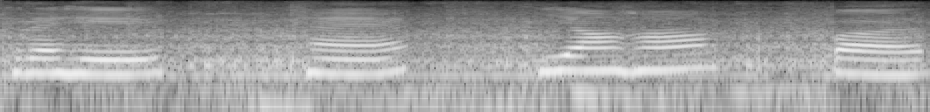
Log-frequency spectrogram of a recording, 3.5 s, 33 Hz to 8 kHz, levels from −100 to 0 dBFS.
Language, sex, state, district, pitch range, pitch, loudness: Hindi, female, Chandigarh, Chandigarh, 215-255 Hz, 225 Hz, -13 LUFS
